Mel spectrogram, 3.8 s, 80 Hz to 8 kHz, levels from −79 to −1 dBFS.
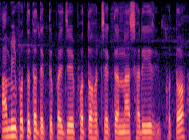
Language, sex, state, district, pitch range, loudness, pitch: Bengali, male, Tripura, Unakoti, 130-145 Hz, -16 LUFS, 135 Hz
